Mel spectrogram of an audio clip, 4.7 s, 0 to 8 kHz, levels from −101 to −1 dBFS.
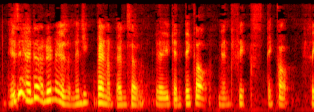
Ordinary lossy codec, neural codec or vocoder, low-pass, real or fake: MP3, 32 kbps; codec, 32 kHz, 1.9 kbps, SNAC; 7.2 kHz; fake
